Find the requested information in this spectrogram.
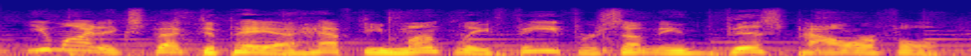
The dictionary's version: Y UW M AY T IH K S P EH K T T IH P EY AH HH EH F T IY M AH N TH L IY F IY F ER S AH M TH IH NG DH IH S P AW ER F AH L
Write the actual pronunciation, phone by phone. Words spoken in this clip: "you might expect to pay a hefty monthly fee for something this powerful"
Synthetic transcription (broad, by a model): Y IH M AY T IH K S P EH K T T IH P EY AH HH EH F T IY M AH N TH L IY F IY F ER S AH M TH IH NG DH IH S P AW ER F L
